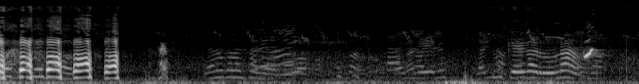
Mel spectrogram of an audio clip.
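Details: Jack Russell Terrier playing with Quimera, Bora and Musu on 21 April 2021; a quick burst of four high, sharp yaps in the first second, then whiny wavering sounds mixed with people talking and cheering.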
